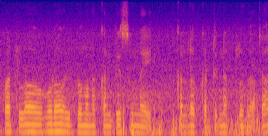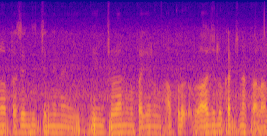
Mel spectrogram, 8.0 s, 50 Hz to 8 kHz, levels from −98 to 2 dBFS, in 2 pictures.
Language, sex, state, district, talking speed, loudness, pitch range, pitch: Telugu, male, Telangana, Nalgonda, 140 wpm, -24 LUFS, 100-110 Hz, 105 Hz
